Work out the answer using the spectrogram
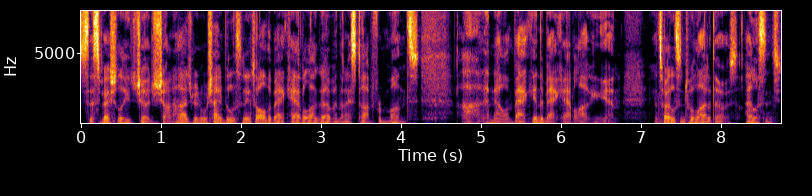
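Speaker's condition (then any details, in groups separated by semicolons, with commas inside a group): No condition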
